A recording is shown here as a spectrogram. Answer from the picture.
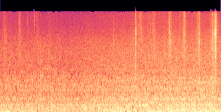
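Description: Low steady background hum with a few faint clicks in the second half from hands handling an Andis Master clipper and its blade. The clipper is not yet running.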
